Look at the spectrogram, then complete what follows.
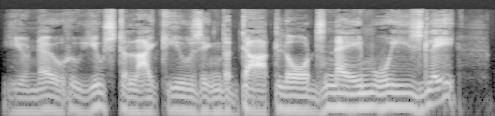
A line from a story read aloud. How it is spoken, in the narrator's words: growled Greyback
